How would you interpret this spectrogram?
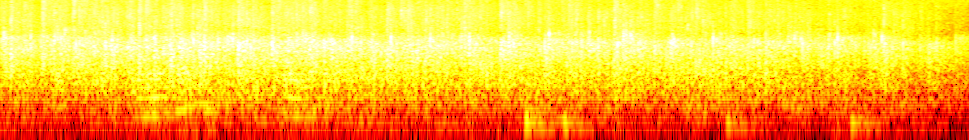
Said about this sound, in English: And I'm going to ask the YP band leader to present it to him. Let's give him a clap, yeah.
